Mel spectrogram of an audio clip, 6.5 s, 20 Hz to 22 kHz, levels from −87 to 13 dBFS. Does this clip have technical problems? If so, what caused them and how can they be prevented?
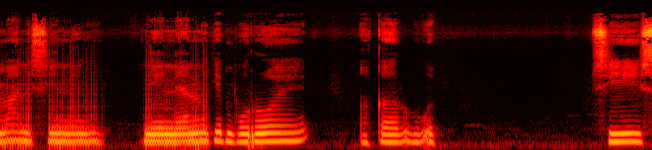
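Yes. From 0.00 to 2.09 s there is a block size mismatch (padded). Short blocks, consistent with 1024 samples, are zero-filled to a larger read size, causing a steady 38.3 Hz buzz and speech slowed to 0.889×. Random dropouts skip audio rather than slowing it. Matching block sizes between stages prevents this.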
